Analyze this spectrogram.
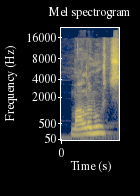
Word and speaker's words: Malamute: Malamutes is how you say it, and they are both quite...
